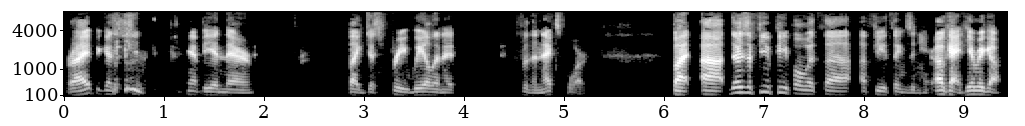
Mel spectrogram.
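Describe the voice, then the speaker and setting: A man hosting a live raffle in casual livestream chat, haltingly thinking aloud as he handles each task. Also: mid-range voice, animated, bright, forceful tone, dry recording, poor audio. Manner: halting, thinking aloud while doing tasks.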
